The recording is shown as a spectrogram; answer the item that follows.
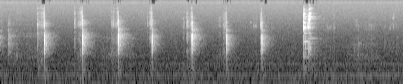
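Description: A knife slices an onion along its lines, about eight crisp, evenly spaced cuts on a board close by, each with a short ringing tail, and no talking.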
